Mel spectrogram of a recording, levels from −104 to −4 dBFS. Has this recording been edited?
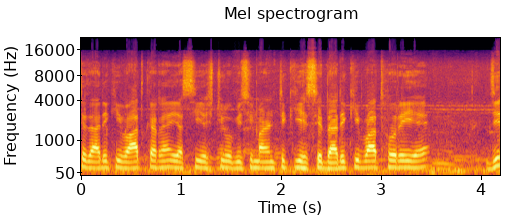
no; 0 cuts

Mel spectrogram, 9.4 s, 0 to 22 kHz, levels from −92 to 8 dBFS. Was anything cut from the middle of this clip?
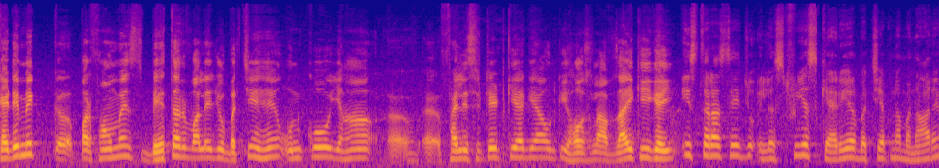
yes; 1 cut; at 6.9 s

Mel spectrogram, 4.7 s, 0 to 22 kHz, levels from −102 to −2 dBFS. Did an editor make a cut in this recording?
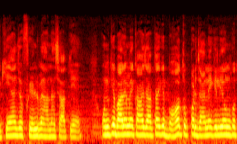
no; 0 cuts

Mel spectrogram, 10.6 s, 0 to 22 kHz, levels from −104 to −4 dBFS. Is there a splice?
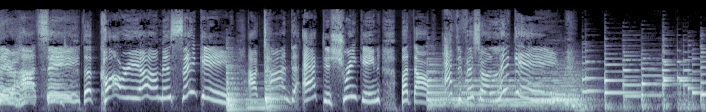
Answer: no; 0 cuts

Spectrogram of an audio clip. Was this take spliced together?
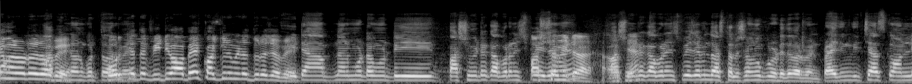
no; 0 cuts

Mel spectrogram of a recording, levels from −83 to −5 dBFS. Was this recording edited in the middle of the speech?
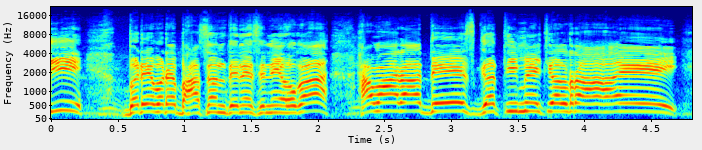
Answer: no; 0 cuts

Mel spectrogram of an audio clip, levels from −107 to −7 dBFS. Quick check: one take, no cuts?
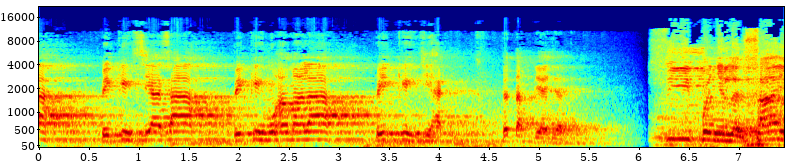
no; 1 cut; at 6.3 s

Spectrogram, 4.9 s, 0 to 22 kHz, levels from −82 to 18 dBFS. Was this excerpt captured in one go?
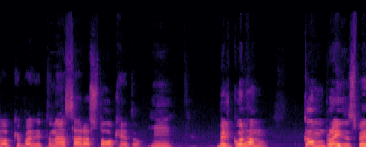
yes; 0 cuts

